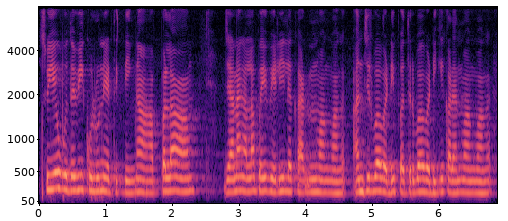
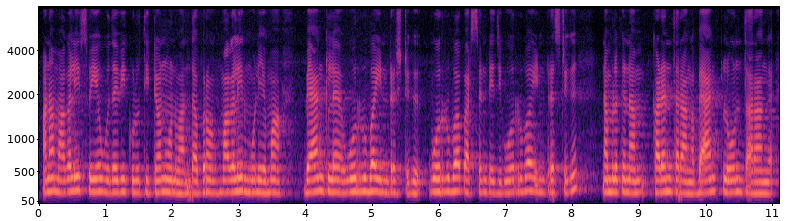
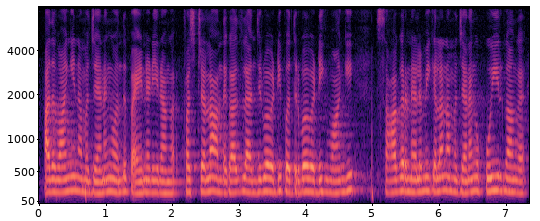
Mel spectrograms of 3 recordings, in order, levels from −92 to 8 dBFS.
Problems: none marked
